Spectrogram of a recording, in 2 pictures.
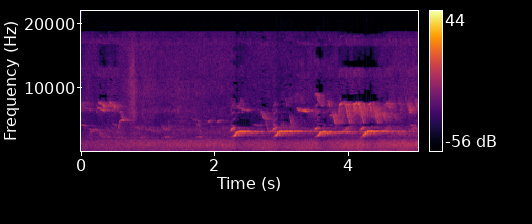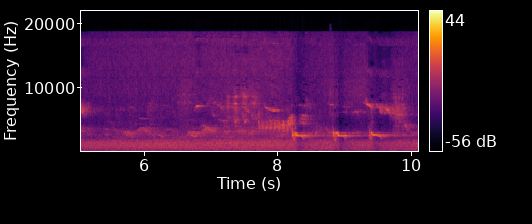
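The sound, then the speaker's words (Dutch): A song thrush sings in woods near Bilthoven about an hour after sunrise, repeating bright, clear phrases over a steady low rumble of busy traffic. “Zanglijster.”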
